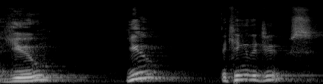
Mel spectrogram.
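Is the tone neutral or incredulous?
incredulous. It sounds disbelieving and mocking.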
